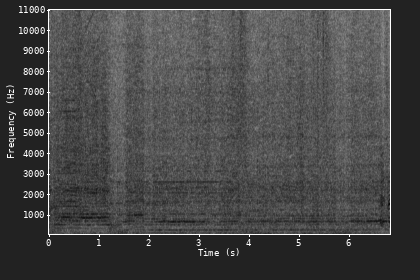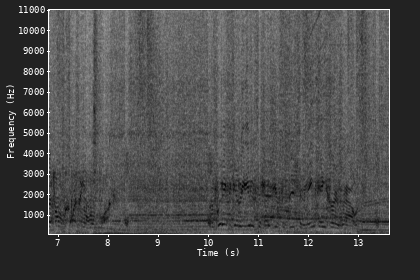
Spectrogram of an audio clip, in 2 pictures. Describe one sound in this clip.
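A sports car engine roars at high revs.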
